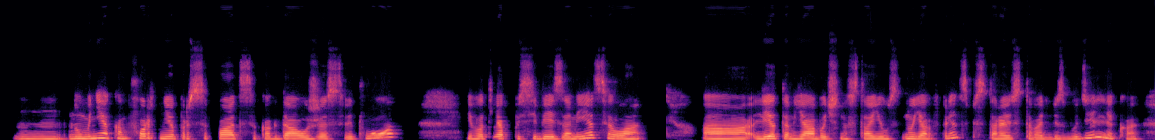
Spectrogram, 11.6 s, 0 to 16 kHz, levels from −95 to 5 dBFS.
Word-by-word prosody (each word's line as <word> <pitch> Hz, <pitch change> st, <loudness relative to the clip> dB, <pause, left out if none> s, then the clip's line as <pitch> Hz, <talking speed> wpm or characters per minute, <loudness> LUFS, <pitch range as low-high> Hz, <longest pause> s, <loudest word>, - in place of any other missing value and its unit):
М, 200 Hz, -1 st, -3 dB
ну, 230 Hz, +2 st, +2 dB
мне 250 Hz, +4 st, +4 dB
комфортнее 245 Hz, -1 st, -1 dB
просыпаться, 215 Hz, 0 st, -1 dB
когда 200 Hz, +1 st, +1 dB
уже 200 Hz, +1 st, 0 dB
светло. 225 Hz, -, 0 dB, 0.7 s
И 200 Hz, -, -3 dB
вот 210 Hz, +1 st, -1 dB
я 220 Hz, -1 st, +3 dB
по 215 Hz, -1 st, -10 dB
себе 215 Hz, +1 st, 0 dB
заметила, 210 Hz, -1 st, +1 dB, 0.6 s
а, 190 Hz, -1 st, +4 dB
летом 215 Hz, +1 st, +3 dB
я 200 Hz, +1 st, +4 dB
обычно 195 Hz, 0 st, -1 dB
встаю 195 Hz, -1 st, 0 dB
с 195 Hz, +1 st, -10 dB
ну, 225 Hz, -, -1 dB
я, 200 Hz, -2 st, +2 dB
в 200 Hz, -, -23 dB
принципе, 315 Hz, +5 st, -5 dB
стараюсь 190 Hz, -1 st, -1 dB
вставать 180 Hz, -2 st, -4 dB
без 180 Hz, +1 st, -5 dB
будильника, 240 Hz, -, -2 dB
205 Hz, 145 wpm, -23 LUFS, 195-230 Hz, 0.7 s, мне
